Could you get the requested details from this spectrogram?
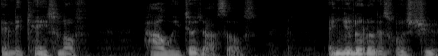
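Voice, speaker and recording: Somewhat breathy and dark, mellow in tone, a man speaks at a fairly low pitch with monotone, flat intonation. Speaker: vlogger. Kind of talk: casual advice vlog. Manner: many pauses.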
